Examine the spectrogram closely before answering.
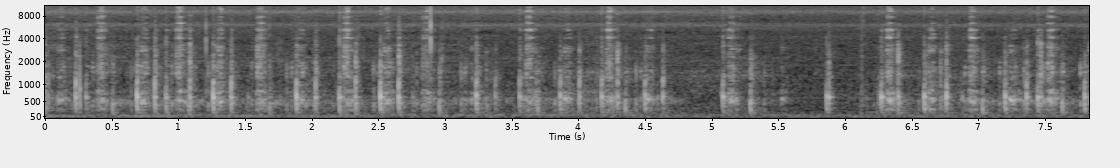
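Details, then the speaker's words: Chevy Suburban on a lift in two-wheel drive: irregular dry scraping and clicking inside the seeping transfer case as the front driveshaft is turned by hand; owner suspects a stretched chain from possibly low fluid, needing a transfer case. "scraping inside so yeah I really think the chain is stretched like I might have gotten low on fluid at some point"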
